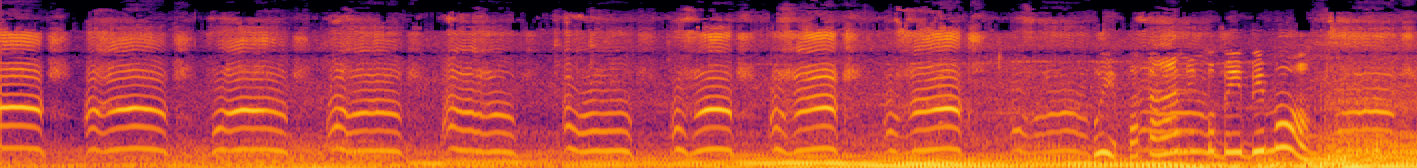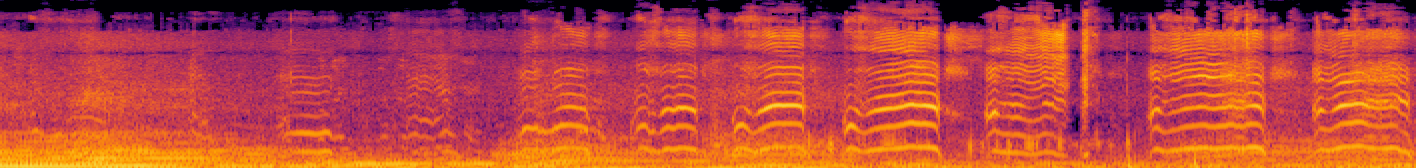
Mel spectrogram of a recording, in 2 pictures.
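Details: Baby crying hard in rhythmic wailing bursts with steady pitch arches over music and adult voices, shortly after feeding; infant crying.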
